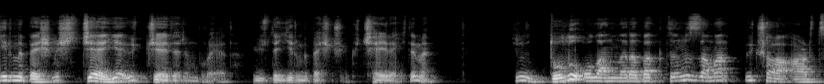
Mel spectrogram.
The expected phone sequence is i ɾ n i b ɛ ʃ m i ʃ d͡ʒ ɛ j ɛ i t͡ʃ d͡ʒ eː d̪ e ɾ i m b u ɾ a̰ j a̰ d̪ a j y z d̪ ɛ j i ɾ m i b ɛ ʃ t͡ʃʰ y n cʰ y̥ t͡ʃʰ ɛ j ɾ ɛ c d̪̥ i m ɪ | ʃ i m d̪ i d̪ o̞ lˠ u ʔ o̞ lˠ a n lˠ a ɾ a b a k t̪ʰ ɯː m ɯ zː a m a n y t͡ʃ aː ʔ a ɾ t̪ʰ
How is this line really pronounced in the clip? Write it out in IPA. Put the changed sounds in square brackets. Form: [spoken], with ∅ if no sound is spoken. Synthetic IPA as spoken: i ɾ [m] i b ɛ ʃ m i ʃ d͡ʒ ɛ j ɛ [y] t͡ʃ d͡ʒ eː d̪ e ɾ i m b u ɾ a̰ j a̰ d̪ a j y z d̪ ɛ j i ɾ m i b ɛ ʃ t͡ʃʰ y [ɲ] cʰ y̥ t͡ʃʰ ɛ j ɾ ɛ c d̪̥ i m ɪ | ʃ i m d̪ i d̪ o̞ lˠ u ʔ o̞ lˠ a n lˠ a ɾ a b a k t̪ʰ ɯː m ɯ zː a m a n y t͡ʃ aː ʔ a ɾ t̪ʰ

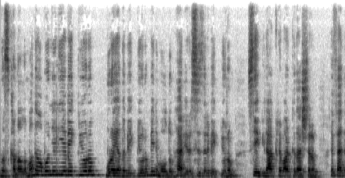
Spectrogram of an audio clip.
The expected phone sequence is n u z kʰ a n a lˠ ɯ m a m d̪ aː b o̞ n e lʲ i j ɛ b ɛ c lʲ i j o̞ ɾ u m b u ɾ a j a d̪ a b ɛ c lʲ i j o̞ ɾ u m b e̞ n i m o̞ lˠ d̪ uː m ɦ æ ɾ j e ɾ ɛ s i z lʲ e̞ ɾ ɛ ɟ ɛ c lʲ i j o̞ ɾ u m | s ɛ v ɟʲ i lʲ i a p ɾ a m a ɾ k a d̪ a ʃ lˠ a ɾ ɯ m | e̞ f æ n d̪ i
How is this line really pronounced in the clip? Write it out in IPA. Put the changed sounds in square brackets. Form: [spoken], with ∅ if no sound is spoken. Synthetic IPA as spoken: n [ɯ] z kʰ a n a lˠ ɯ m a [∅] d̪ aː b o̞ n e lʲ i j ɛ b ɛ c lʲ i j o̞ ɾ u m b u ɾ a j a d̪ a b ɛ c lʲ i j o̞ ɾ u m b e̞ n i m o̞ lˠ d̪ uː m ɦ æ ɾ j e ɾ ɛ s i z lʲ e̞ ɾ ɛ [b] ɛ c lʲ i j o̞ ɾ u m | s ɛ v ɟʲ i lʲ i a [k] ɾ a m a ɾ k a d̪ a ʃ lˠ a ɾ ɯ m | e̞ f æ n d̪ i

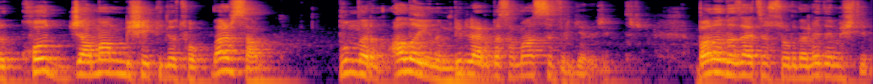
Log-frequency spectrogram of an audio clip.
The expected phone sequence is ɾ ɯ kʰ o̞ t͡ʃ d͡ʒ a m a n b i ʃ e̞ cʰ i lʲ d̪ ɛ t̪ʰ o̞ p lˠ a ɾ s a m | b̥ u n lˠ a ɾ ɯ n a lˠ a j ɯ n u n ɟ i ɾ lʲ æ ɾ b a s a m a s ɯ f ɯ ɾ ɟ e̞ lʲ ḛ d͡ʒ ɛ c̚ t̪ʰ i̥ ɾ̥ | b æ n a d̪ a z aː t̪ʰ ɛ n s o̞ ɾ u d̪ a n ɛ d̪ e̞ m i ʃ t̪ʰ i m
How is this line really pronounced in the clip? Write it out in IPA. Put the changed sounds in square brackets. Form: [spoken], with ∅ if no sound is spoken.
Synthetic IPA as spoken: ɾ ɯ kʰ o̞ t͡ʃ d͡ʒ a m a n b i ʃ e̞ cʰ i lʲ d̪ ɛ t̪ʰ o̞ p lˠ a ɾ s a m | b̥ u n lˠ a ɾ ɯ n a lˠ a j ɯ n [ɯ] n [b] i ɾ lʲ æ ɾ b a s a m a s ɯ f ɯ ɾ ɟ e̞ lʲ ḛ d͡ʒ ɛ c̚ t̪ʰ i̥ ɾ̥ | b [a] n a d̪ a z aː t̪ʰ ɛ n s o̞ ɾ u d̪ a n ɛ d̪ e̞ m i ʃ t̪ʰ i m

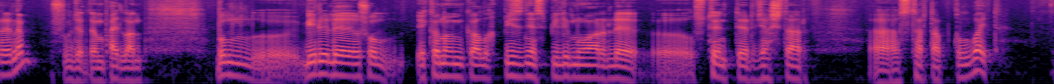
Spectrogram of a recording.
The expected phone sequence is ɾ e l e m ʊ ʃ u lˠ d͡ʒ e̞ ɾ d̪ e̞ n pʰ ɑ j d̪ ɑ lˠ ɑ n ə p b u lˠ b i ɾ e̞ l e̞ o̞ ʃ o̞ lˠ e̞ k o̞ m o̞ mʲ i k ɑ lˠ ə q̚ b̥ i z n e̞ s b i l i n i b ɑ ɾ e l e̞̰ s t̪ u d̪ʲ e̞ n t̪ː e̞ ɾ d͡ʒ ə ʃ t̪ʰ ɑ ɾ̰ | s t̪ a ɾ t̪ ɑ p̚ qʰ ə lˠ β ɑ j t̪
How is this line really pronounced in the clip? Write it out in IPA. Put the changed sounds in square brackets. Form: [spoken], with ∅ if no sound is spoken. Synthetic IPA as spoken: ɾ e l e m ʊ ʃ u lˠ d͡ʒ e̞ ɾ d̪ e̞ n pʰ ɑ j d̪ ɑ lˠ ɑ n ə p b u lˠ b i ɾ e̞ l e̞ o̞ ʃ o̞ lˠ e̞ k o̞ [n] o̞ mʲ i k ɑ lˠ ə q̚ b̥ i z n e̞ s b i l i [m] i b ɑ ɾ e l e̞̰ s t̪ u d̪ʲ e̞ n t̪ː e̞ ɾ d͡ʒ [ɑ] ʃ [t̪] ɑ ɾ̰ | s t̪ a ɾ t̪ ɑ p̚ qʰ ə lˠ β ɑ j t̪

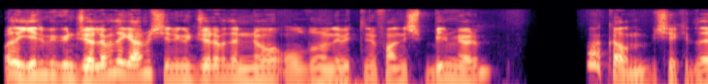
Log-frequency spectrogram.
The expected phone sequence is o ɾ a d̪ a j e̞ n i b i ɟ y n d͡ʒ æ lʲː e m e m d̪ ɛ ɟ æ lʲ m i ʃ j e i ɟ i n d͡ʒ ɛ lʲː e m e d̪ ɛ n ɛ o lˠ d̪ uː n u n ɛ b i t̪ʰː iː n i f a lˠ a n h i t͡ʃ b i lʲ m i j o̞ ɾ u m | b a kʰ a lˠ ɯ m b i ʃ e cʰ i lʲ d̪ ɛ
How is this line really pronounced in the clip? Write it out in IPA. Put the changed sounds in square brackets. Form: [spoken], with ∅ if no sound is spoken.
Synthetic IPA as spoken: o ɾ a d̪ a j e̞ n i b i ɟ y n d͡ʒ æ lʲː e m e [∅] d̪ ɛ ɟ æ lʲ m i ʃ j e i ɟ [y] n d͡ʒ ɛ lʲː e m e d̪ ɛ n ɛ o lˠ d̪ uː n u n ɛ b i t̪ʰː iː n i f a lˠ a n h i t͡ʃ b i lʲ m i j o̞ ɾ u m | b a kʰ a lˠ ɯ m b i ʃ e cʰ i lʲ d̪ ɛ

